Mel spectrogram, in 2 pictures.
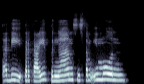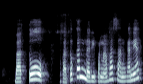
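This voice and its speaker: A woman lecturing nursing students in an online class, asking them questions in a brisk, playful way. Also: on the high side, warm tone. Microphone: laptop or webcam mic on a video call.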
